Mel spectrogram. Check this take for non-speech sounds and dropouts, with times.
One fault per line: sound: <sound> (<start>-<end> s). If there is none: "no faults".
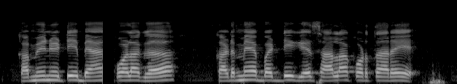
sound: dropout (1.0-1.1 s)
